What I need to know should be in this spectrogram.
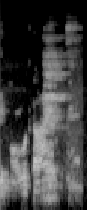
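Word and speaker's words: Molokaʻi: just say moai there's if you look at the way it's spelled it's m o l o a a okina I so there's supposed to be a pause in between the A and the I say it right say most locals around here will say right there like a uh a pause between uh the first eye and the second eye but I I actually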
